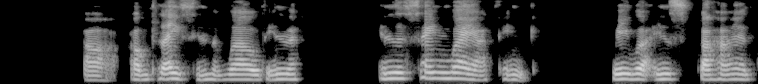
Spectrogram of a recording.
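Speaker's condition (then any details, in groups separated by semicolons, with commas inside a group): Muscular dystrophy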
